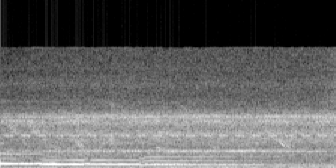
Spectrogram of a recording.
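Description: Soft film-score music: a few long held notes that step slightly in pitch and slowly fade.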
